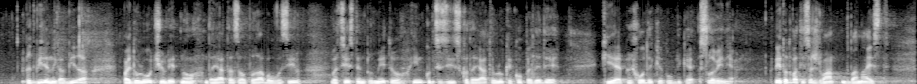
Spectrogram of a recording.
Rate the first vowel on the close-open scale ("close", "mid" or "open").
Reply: mid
